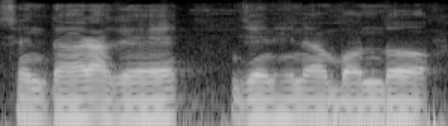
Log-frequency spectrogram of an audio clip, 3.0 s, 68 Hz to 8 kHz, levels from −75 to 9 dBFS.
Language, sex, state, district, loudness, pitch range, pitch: Chakma, male, Tripura, Dhalai, -14 LUFS, 90-95 Hz, 90 Hz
